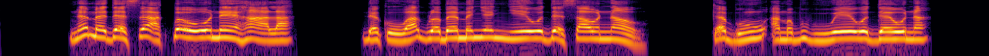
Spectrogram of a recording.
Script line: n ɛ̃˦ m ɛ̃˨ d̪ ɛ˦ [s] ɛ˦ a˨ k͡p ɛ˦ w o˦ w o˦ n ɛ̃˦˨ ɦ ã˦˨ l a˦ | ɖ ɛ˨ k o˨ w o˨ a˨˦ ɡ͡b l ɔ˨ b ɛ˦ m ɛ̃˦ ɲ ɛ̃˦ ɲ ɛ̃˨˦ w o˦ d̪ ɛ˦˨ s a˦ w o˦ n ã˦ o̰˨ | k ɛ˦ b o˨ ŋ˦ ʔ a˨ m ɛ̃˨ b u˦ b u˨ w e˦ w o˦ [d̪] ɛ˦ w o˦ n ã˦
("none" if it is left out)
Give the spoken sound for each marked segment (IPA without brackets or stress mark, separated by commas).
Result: s, d̪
